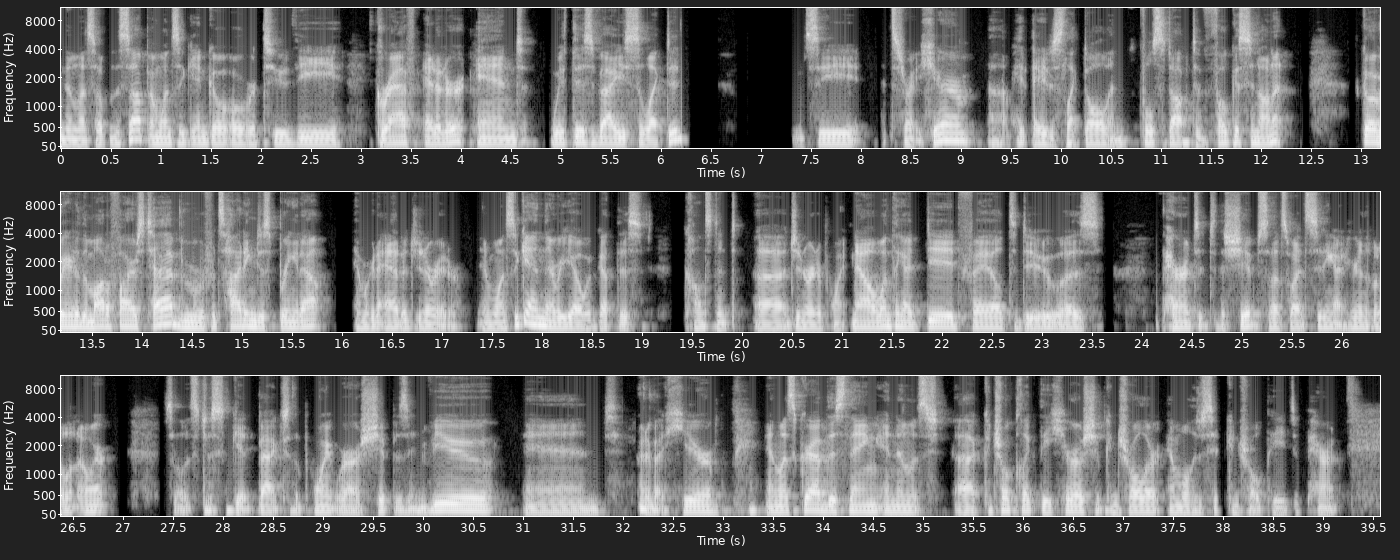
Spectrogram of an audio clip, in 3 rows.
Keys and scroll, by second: 9.4 a, 32.1 x, 32.1 g, 37.8 ctrl+p, 38.6 ctrl+Return.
